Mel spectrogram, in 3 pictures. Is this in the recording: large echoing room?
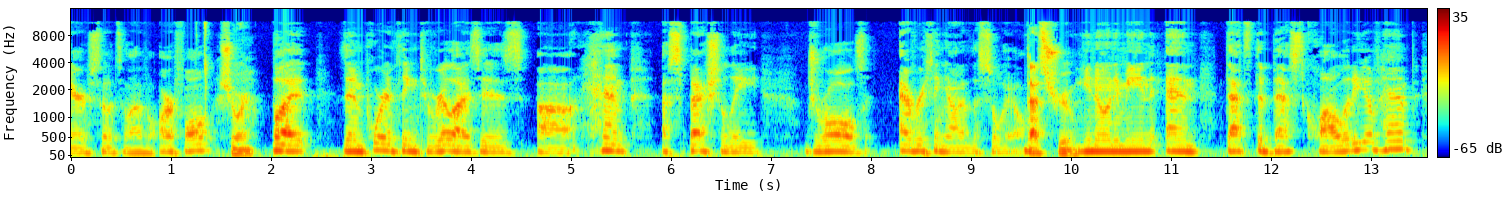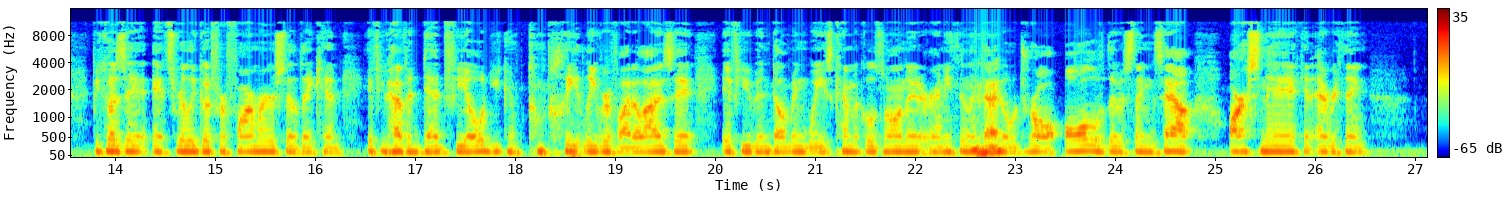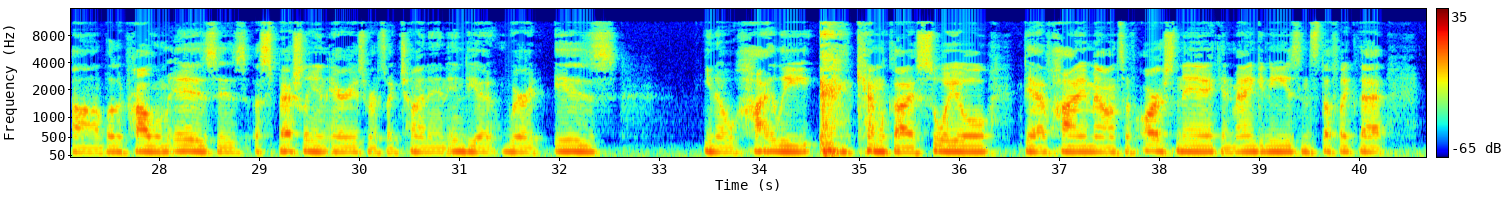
no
